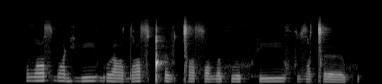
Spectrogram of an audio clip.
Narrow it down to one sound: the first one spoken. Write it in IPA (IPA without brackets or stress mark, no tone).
ðˤ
